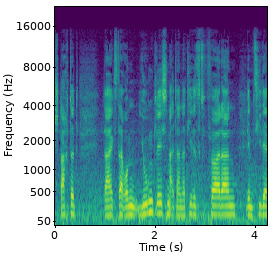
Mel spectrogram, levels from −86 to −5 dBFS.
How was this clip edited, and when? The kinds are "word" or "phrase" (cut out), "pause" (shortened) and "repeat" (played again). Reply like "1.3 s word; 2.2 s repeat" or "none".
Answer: 1.2 s word; 2.3 s word; 2.9 s word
